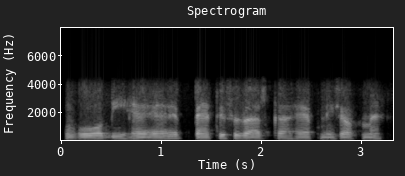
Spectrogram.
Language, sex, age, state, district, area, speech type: Hindi, male, 30-45, Madhya Pradesh, Jabalpur, urban, conversation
